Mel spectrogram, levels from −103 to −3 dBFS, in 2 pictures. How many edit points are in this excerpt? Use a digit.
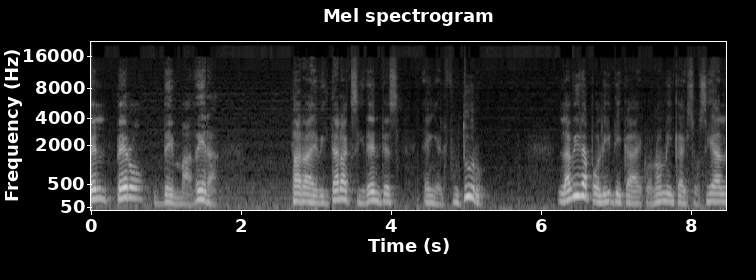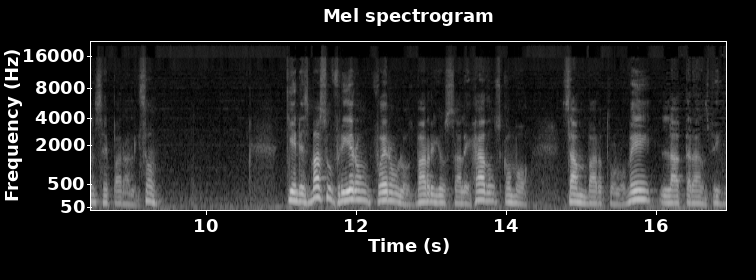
0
